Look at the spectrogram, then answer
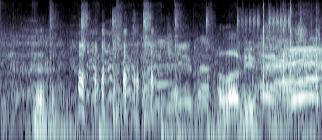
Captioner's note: laughs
